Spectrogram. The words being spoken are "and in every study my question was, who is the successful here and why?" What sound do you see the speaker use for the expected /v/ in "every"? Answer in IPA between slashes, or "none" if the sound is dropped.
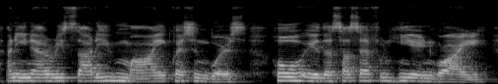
none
